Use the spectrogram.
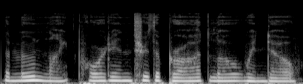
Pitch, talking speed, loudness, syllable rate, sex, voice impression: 160 Hz, 180 wpm, -15 LUFS, 4.1 syllables/s, female, feminine, adult-like, slightly soft, slightly sincere, calm, slightly kind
